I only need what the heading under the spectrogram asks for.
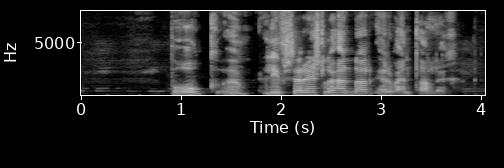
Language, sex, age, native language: Icelandic, male, 60-69, Icelandic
